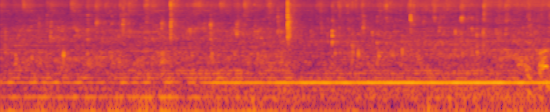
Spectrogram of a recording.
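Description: Steady low mechanical hum over a low rumble, growing louder about three seconds in, with scattered small clicks.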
